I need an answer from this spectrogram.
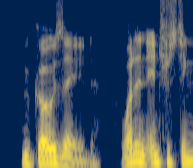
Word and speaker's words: Lucozade: Oh, Lucozade rhymes with paid. Lucozade.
